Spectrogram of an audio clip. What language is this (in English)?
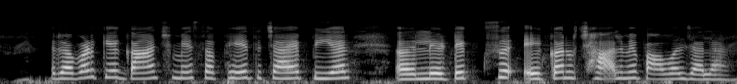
Bhojpuri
